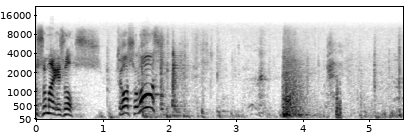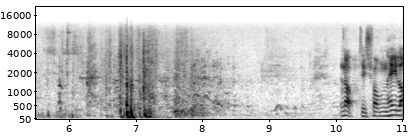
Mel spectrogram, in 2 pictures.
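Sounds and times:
dull thumps on a stage: 0:03.6 - 0:07.9.

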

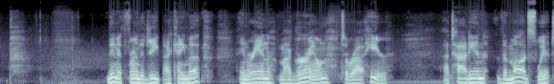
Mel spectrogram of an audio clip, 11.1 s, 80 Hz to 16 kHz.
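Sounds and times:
man breathing in: 0:00.2 - 0:01.8, 0:04.1 - 0:04.8, 0:07.9 - 0:08.8.

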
